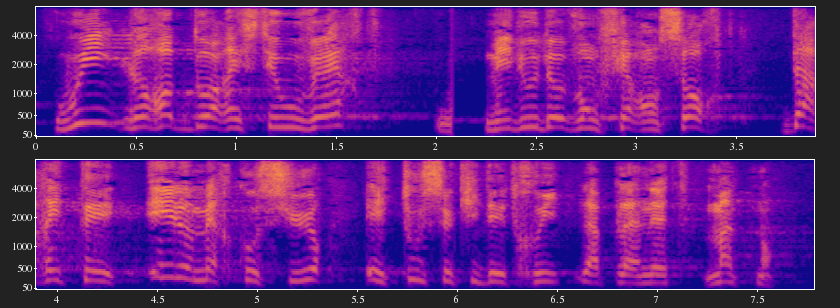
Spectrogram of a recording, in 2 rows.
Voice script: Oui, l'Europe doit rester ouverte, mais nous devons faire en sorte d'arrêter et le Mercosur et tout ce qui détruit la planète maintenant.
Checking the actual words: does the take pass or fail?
pass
